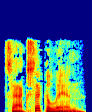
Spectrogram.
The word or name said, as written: saxicoline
